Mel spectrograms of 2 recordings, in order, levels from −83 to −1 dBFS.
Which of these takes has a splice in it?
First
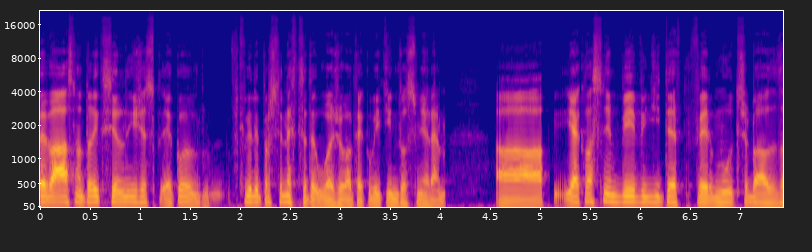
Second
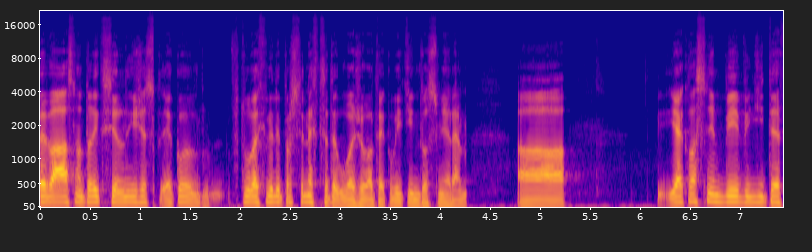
first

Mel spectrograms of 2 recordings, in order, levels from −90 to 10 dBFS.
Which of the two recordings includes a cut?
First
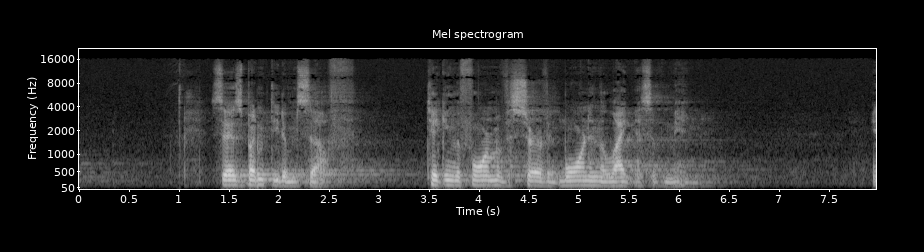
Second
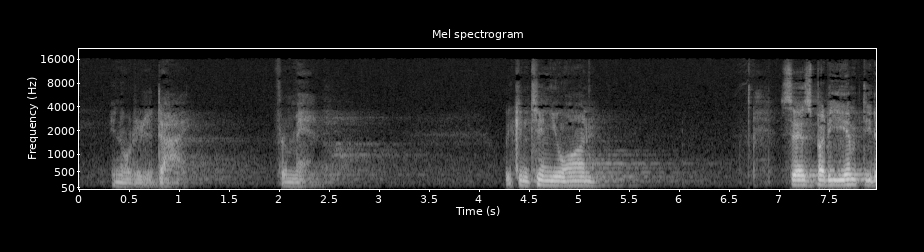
first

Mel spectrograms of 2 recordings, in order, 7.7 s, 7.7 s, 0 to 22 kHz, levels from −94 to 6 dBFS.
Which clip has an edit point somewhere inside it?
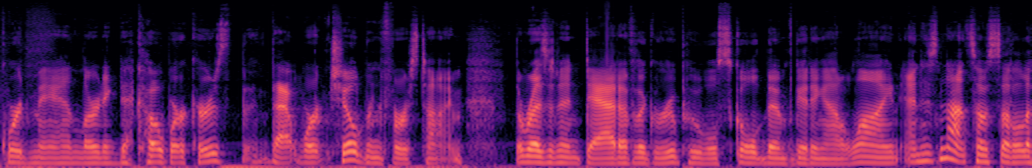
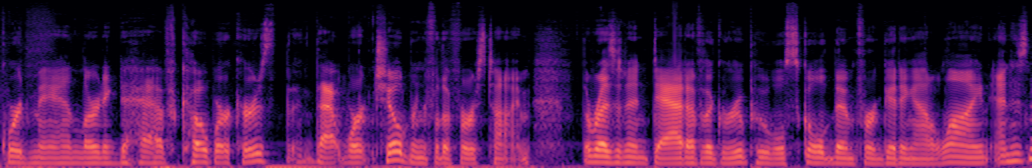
first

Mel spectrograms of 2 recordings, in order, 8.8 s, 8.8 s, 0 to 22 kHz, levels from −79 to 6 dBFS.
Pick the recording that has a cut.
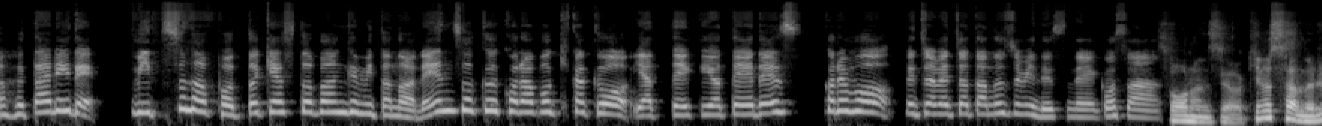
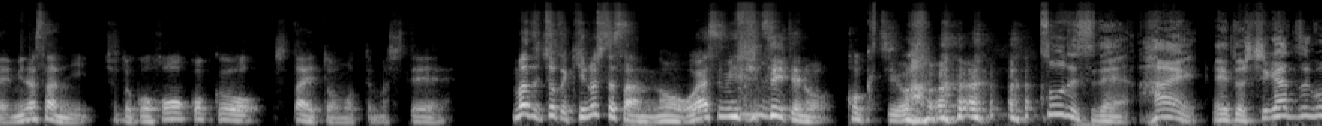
second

